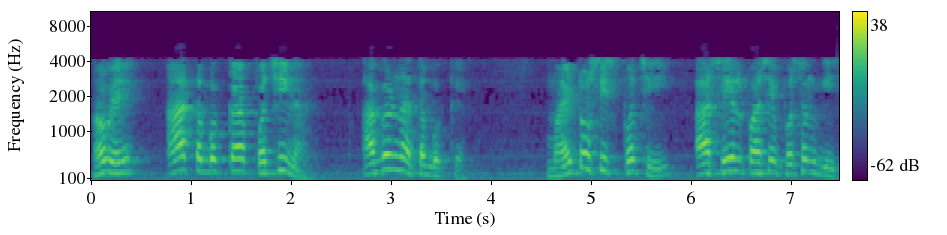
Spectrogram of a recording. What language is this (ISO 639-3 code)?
guj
